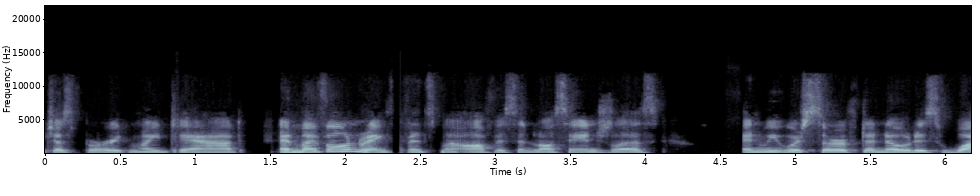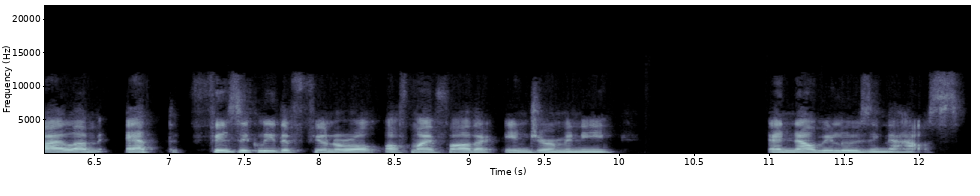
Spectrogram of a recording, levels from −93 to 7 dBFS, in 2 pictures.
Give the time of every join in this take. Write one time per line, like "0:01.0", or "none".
0:01.4
0:02.3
